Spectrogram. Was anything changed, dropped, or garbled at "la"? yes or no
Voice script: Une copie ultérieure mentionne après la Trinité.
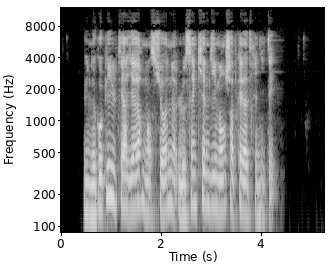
no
